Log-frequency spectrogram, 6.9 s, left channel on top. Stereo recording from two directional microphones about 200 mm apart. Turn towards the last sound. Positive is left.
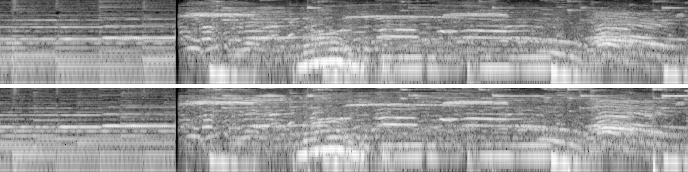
turn(degrees=15)  # may be behind; listen again after turning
